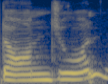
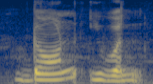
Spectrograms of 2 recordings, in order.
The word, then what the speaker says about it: Don Juan: তো পোয়েমটার নাম হচ্ছে ডন জুয়ান, যেটাতে যেটা আসলে উচ্চারণ হয় না, এটাকে ইউয়ান বলে, ডন ইউয়ান।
